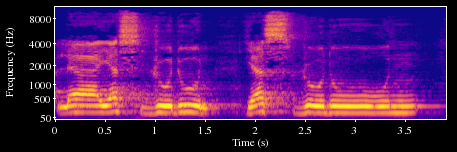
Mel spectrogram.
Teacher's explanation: والجيم تخرج من وسط اللسان ليس من طرف اللسان، البعض ربما يأتي بها من طرف اللسان.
